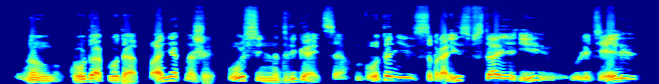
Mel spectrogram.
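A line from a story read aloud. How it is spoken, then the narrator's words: Sullen grumble. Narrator (Russian): бурчал Дуся, хмуро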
